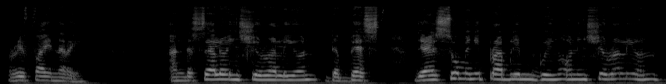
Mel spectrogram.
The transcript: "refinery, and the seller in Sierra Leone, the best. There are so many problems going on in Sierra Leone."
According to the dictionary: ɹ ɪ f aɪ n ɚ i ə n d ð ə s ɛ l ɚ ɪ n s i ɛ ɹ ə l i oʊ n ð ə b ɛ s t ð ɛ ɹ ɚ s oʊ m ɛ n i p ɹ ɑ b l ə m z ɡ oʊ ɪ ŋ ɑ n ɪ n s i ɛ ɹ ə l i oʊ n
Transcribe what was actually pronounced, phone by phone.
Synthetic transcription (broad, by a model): ɹ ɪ f aɪ n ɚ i ə n d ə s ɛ l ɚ ɪ n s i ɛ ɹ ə l i oʊ n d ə b ɛ s t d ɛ ɹ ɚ s oʊ m ɛ n i p ɹ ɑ b l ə m ɡ oʊ ɪ ŋ ɑ n ɪ n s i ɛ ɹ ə l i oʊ n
